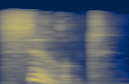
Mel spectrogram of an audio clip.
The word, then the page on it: silt: British English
